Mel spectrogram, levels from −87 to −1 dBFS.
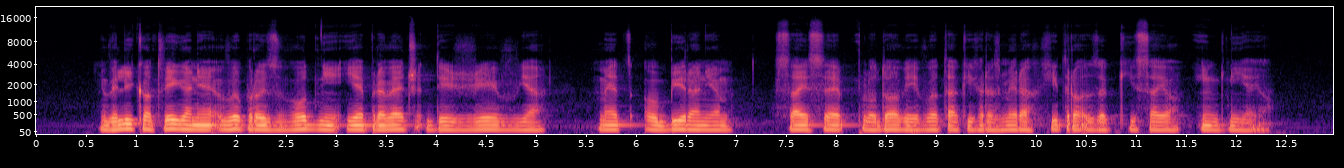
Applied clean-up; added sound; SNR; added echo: none; none; none; none.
